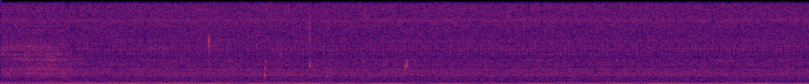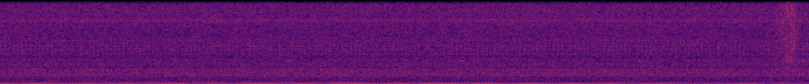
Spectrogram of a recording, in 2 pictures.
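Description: A steady low hum over an even hiss, unchanging throughout.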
